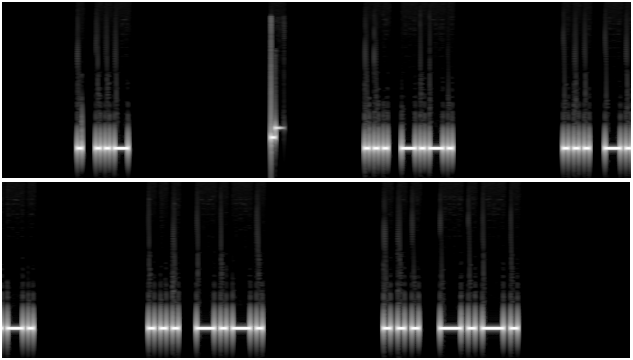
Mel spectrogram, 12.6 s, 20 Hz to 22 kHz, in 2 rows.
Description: Morse code, heard as a keyed tone, about 23 wpm, 700 Hz. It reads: EU SC SC SC SC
